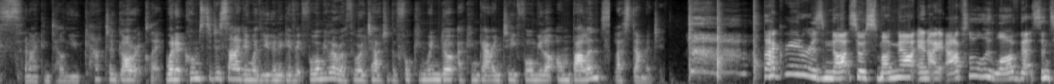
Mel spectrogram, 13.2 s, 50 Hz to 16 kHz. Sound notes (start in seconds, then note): 8.6 claps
